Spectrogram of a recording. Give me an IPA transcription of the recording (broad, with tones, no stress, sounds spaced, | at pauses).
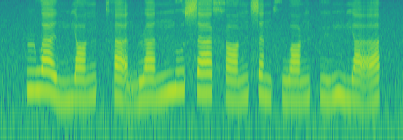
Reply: ɻ w a˥˩ ɪ̯ m j ɑ˧˥ ŋ kʰ a̰˨˩ n ɻ a˧˥ n n̪ u˥ s ä˥ x ɑ˧˥ ŋ s a˧ n x w ɑ˧˥ ŋ p y˧˥ m j ä̰˨˩˦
